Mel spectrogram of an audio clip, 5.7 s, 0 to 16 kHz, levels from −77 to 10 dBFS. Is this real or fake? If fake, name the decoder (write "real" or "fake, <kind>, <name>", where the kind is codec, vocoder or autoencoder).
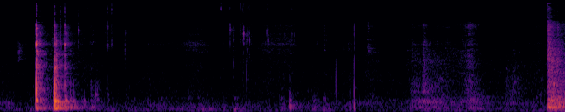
real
